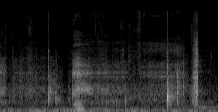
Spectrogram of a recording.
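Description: Handling noise from a mountain bike tyre and CushCore foam insert being worked onto the rim by hand: rubbing and shifting of the rubber with a few sharp clicks, the loudest a little past three seconds in.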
